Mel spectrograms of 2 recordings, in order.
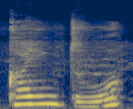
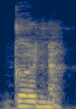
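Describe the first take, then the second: First: Both words are said fully and separately. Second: The words are squeezed into one reduced word. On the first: "The original word is going to" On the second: "after omission become gonna"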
